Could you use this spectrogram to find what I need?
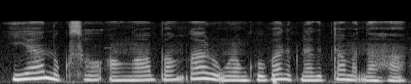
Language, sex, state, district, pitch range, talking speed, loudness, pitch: Garo, female, Meghalaya, West Garo Hills, 190-230 Hz, 115 wpm, -15 LUFS, 205 Hz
